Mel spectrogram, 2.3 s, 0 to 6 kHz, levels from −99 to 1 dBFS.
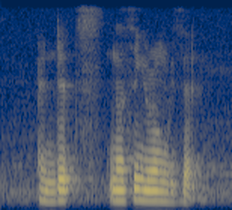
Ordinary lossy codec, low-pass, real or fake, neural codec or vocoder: none; 5.4 kHz; real; none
